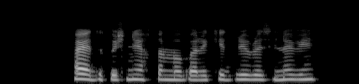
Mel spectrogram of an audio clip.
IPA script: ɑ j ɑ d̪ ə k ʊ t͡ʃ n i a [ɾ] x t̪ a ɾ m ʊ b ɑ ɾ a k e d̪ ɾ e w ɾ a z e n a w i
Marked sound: incorrect: none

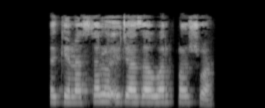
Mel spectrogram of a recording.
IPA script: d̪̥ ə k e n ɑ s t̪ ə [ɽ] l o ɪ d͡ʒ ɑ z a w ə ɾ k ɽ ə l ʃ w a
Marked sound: incorrect: none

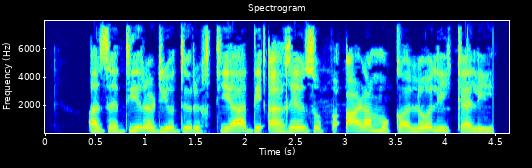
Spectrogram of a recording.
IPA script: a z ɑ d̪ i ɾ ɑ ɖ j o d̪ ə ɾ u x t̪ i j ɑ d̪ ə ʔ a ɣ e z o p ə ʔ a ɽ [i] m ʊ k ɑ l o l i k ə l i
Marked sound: incorrect: a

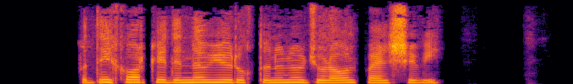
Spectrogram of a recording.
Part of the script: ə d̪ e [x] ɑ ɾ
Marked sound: correct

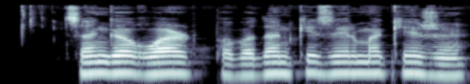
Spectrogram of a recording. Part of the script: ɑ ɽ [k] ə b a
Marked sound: incorrect: p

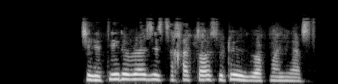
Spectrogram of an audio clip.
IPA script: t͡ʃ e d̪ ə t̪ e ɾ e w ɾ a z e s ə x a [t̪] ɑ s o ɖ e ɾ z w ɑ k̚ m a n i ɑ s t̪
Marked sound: correct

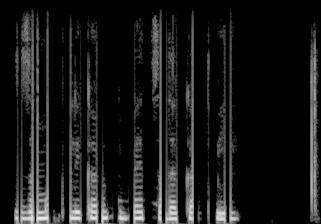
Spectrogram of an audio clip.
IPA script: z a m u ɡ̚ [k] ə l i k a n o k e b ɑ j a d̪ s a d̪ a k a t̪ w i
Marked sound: incorrect: p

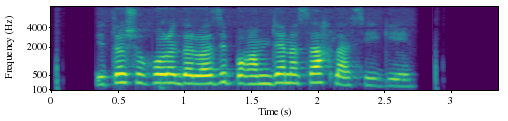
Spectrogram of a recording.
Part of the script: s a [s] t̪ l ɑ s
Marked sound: incorrect: x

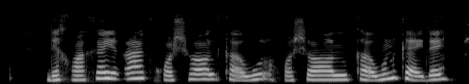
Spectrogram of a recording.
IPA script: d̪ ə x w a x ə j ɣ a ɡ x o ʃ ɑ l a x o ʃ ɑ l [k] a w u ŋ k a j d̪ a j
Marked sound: correct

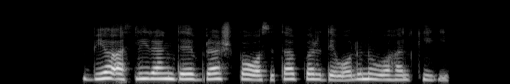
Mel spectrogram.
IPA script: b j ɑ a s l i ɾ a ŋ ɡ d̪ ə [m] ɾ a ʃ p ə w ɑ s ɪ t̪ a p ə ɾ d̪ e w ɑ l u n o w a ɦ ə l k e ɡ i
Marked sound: incorrect: b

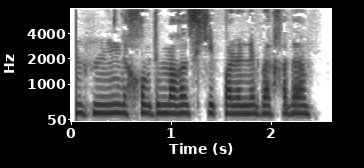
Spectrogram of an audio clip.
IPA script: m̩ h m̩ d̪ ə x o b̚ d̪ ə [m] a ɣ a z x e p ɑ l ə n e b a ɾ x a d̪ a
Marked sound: correct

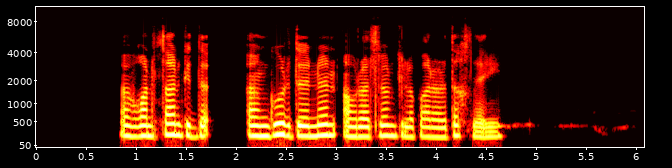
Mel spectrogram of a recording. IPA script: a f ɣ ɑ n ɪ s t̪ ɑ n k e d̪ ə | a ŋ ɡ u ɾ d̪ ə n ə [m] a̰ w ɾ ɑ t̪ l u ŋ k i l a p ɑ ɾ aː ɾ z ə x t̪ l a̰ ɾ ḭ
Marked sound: incorrect: n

